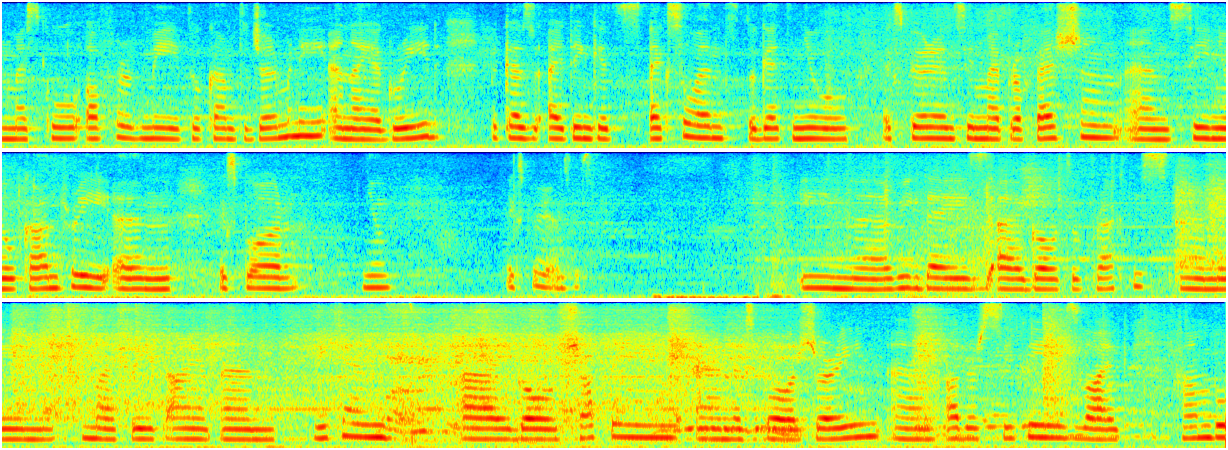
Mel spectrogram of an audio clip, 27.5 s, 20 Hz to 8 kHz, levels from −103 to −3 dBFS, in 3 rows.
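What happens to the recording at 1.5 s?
Nothing goes wrong at 1.5 s; the audio plays through that moment intact, with no dropout, click or distortion.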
